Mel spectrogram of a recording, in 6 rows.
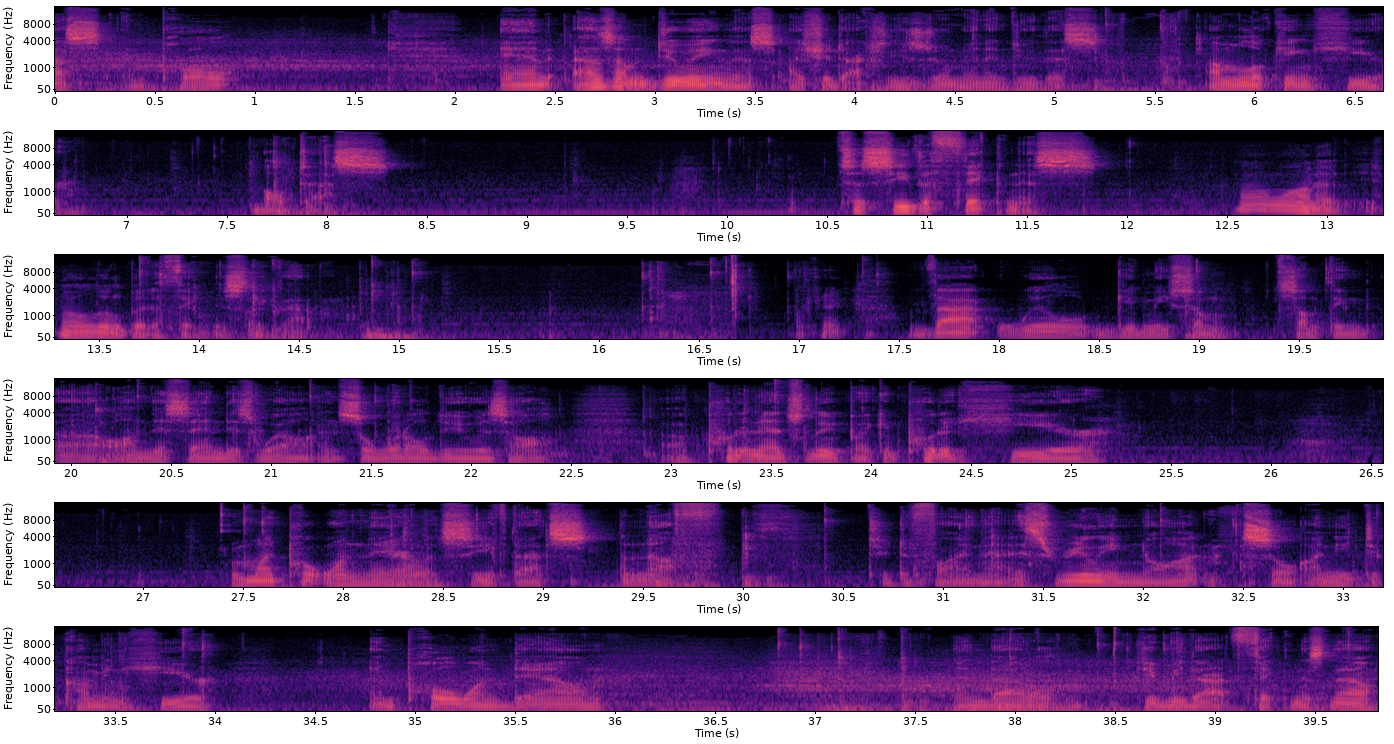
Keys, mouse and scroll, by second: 4.7-5.2 scroll up 1, 5.2 scroll up 2, 5.3 shift+middle click, 7.7 alt+s, 14.3 Tab, 14.5-14.9 scroll down 3, 14.9 alt+a, 15.1 middle click, 16.6 middle click, 17.3 click, 17.8 scroll up 3, 19.0 Tab, 19.4 middle click, 20.2 alt+a, 20.3 middle click, 21.2 middle click, 23.3 ctrl+r, 28.4 alt+super+a, 29.7 alt+a, 30.0 Tab, 30.4 middle click, 31.3 Tab, 32.1 middle click, 33.5 ctrl+r, 37.1 alt+a, 37.5 Tab, 38.0 alt+a, 38.2-38.7 scroll down 2, 38.4 middle click, 39.3-39.7 scroll up 2, 39.7 middle click.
